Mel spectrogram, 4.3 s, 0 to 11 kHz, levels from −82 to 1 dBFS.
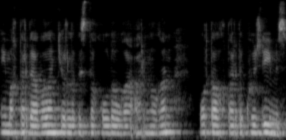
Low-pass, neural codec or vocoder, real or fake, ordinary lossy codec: none; none; real; none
